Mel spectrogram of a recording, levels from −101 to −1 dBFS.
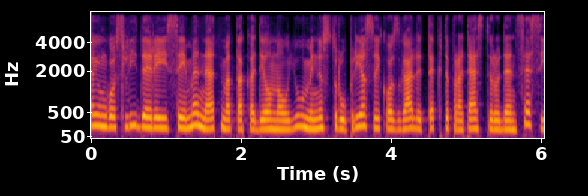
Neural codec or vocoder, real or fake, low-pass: codec, 16 kHz, 2 kbps, X-Codec, HuBERT features, trained on LibriSpeech; fake; 7.2 kHz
